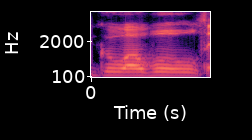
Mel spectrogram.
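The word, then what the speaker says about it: Goa'uld: I appreciate that he he pronounces it Goa walled each and every time yeah so many guest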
